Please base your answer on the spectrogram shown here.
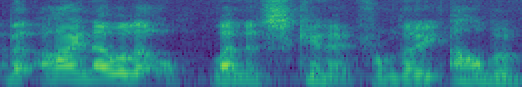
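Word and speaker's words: Lynyrd Skynyrd: I know a little Leonard Skinner from the album pronounced Leonard Skinner no that's what I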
